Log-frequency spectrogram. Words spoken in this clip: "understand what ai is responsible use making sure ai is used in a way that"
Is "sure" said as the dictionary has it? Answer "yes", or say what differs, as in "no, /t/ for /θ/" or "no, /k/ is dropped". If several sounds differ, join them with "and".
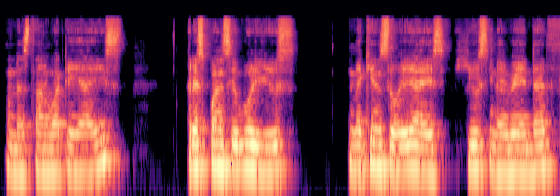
no, /s/ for /ʃ/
